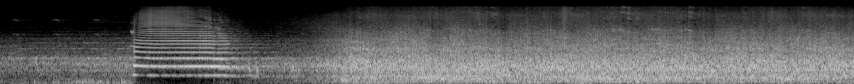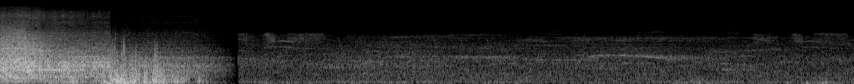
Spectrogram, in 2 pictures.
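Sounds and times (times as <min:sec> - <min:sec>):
train horn: 0:01.3 - 0:02.8
train wheels rushing on rails: 0:02.4 - 0:10.8.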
